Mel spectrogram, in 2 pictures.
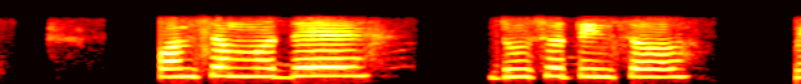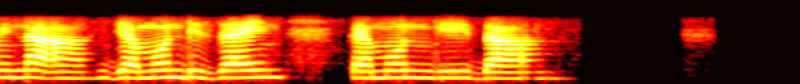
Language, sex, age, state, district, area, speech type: Santali, female, 18-30, West Bengal, Purba Bardhaman, rural, conversation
